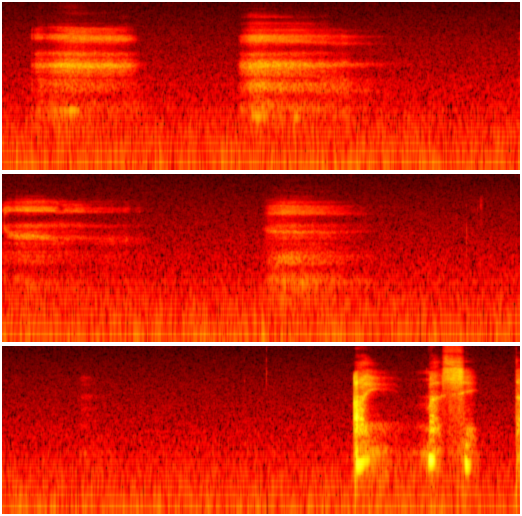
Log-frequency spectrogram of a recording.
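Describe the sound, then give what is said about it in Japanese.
Deep breathing done together as an exercise, four long, soft breaths spaced a few seconds apart over near silence, followed by a couple of sharper, louder bursts at the end. “さあさあ、ご一緒に息合わせの深呼吸。”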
